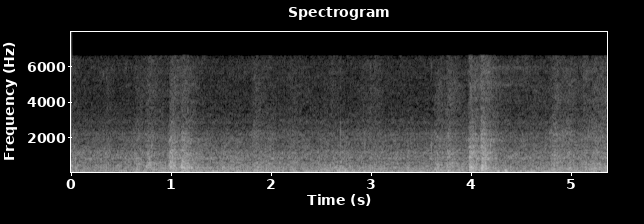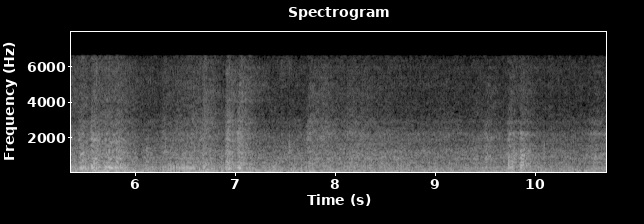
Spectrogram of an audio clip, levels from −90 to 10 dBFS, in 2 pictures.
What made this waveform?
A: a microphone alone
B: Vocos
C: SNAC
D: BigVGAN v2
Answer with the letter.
B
